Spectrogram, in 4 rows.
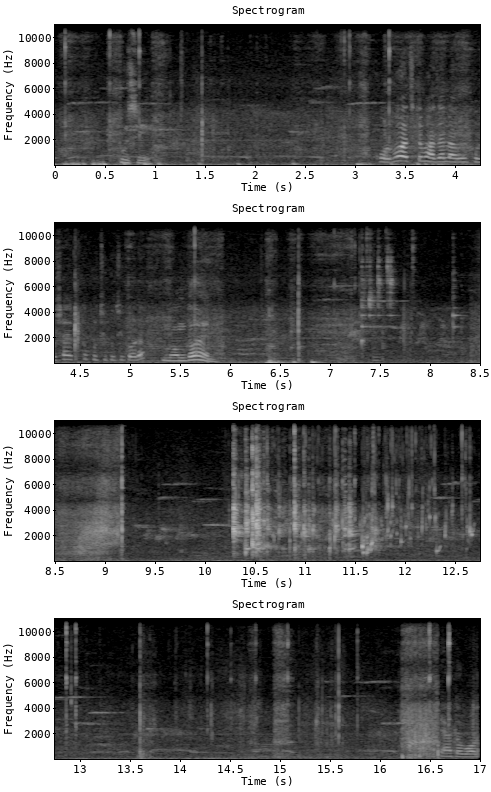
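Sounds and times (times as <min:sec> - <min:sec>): light clinks: 0:07.3 - 0:08.4, 0:10.3 - 0:13.2
water pouring into metal pot: 0:10.3 - 0:12.7
water dripping: 0:10.3 - 0:13.1.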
